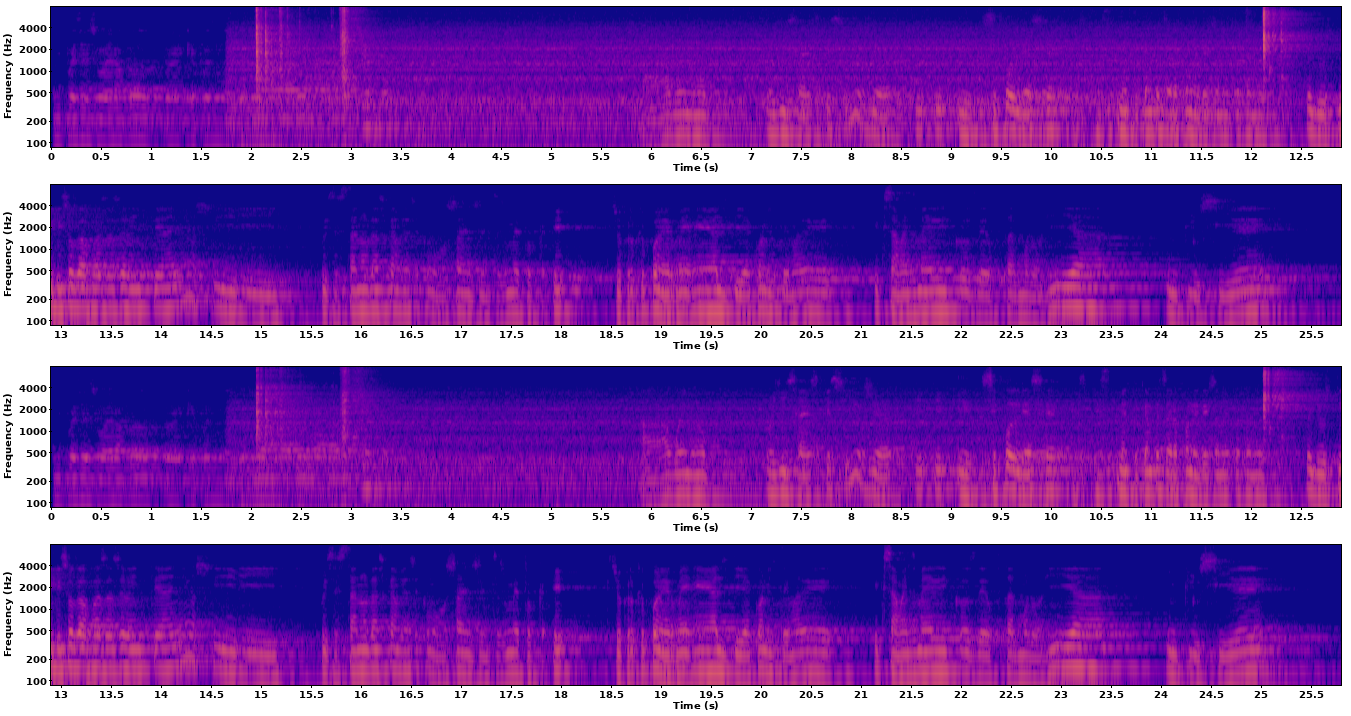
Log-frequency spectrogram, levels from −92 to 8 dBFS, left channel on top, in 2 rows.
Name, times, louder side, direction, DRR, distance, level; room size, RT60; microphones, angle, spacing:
voice 1, 0.0-3.4, equal, 50° left, 2 dB, 2.7 m, -57 dB
sound 1, 1.7-13.9 14.3-14.4 15.2-15.3 15.6-15.7 16.2-16.3 16.6-16.8, left 7 dB, 70° left, 0.9 m, -52 dB
voice 2, 5.9-6.6 7.1-12.2 12.5-15.2 15.6-18.1 18.5-20.7 21.1-23.5 24.0-25.1, right 1 dB, 35° right, 5 dB, 1.3 m, -49 dB
26.5 x 18.0 x 8.0 m, 3.0 s
head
